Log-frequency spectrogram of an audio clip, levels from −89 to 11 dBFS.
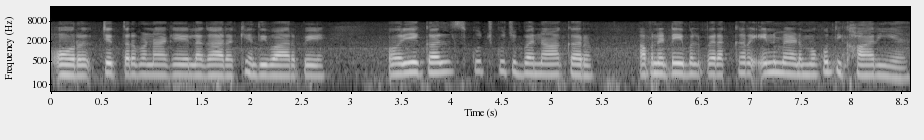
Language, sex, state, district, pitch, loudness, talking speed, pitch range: Hindi, female, Haryana, Charkhi Dadri, 205 Hz, -17 LUFS, 160 wpm, 195-220 Hz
